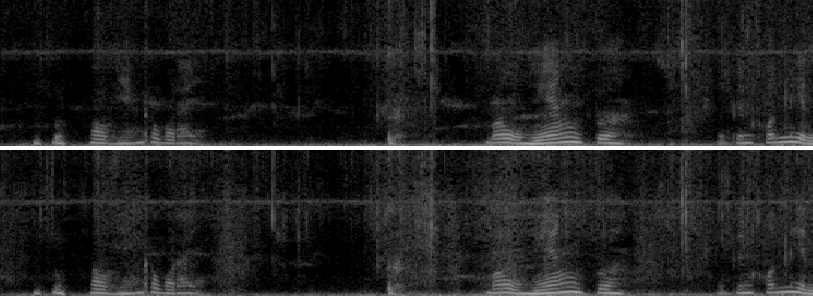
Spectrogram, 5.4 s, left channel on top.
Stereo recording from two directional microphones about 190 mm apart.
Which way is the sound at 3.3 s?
40° left (ahead or behind).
